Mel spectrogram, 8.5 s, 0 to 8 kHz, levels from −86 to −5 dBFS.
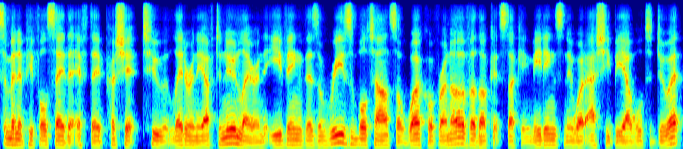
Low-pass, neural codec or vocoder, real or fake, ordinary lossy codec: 7.2 kHz; codec, 16 kHz, 0.2 kbps, FocalCodec; fake; Opus, 64 kbps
